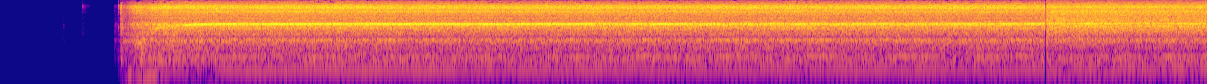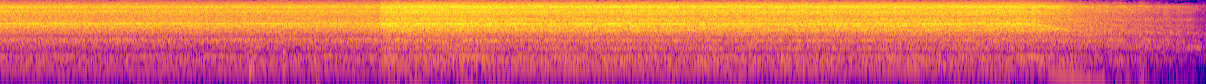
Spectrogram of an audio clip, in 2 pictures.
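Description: Countertop electric blender switched on: the motor spins up about a second in, runs steadily with a high whine for some twenty seconds, and slows to a stop near the end.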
